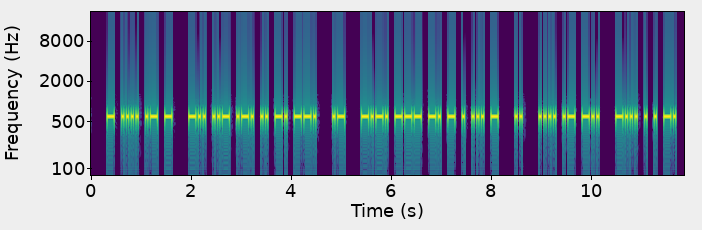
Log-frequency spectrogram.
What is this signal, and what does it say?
Morse code, heard as a keyed tone, about 25 wpm, 600 Hz. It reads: THAT DURING A CONTEST I HAD BEEN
